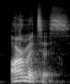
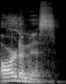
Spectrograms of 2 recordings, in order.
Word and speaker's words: Armistice: Armistice. Not Artemis.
